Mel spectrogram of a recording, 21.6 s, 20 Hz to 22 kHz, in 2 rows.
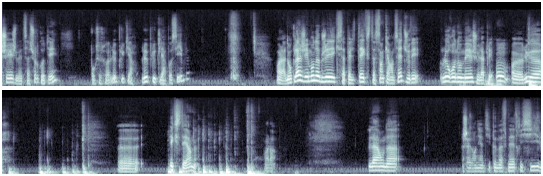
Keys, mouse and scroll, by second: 2.6 click, 4.0 click, 8.1 click, 9.8-12.6 typing, 14.1-15.8 typing, 20.2 click.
